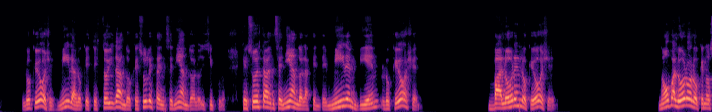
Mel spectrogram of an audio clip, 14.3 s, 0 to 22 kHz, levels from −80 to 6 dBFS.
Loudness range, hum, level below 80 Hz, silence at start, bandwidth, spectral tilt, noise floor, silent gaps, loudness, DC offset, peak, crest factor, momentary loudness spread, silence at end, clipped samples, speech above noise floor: 2 LU; none; -66 dBFS; 0.45 s; 12 kHz; -7.5 dB/octave; -88 dBFS; none; -19 LUFS; under 0.1%; -4 dBFS; 16 dB; 14 LU; 0 s; under 0.1%; 69 dB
